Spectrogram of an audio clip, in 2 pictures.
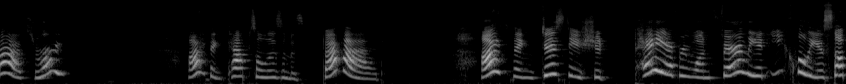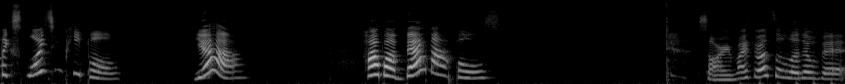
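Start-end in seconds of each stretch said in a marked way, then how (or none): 1.9-13.5 put-on cartoon mouse voice. Joking about being hired as a knockoff Mickey: Mickey voice. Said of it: "it's not my best Mickey voice".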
